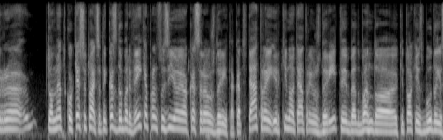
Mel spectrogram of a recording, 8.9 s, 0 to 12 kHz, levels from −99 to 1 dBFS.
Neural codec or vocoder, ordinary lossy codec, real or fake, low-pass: none; AAC, 48 kbps; real; 10.8 kHz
